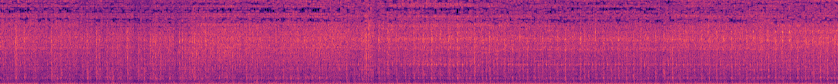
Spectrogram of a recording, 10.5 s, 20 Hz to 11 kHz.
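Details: Recently bought Honda CB350F idling, idle rpm suddenly dropped low: loud fairly steady idle with a dull rhythmic clunk through the low rumble; knock at idle, cause not traced.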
